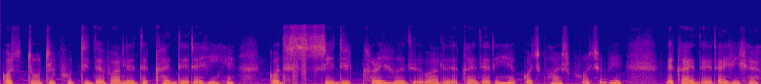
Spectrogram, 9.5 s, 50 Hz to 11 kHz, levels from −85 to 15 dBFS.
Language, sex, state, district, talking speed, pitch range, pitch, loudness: Hindi, female, Uttar Pradesh, Jalaun, 160 wpm, 240-260 Hz, 245 Hz, -26 LUFS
